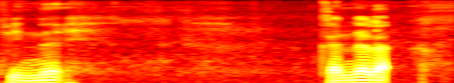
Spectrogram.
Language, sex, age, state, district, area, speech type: Malayalam, male, 45-60, Kerala, Idukki, rural, spontaneous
